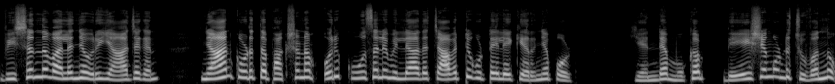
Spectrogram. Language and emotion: Malayalam, angry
